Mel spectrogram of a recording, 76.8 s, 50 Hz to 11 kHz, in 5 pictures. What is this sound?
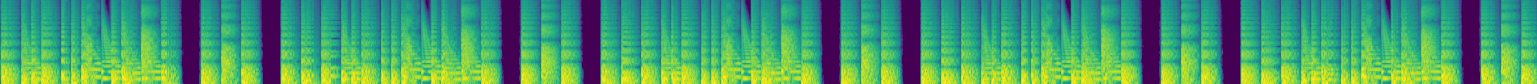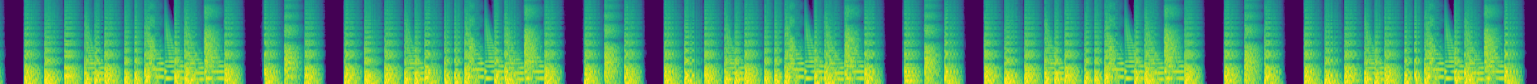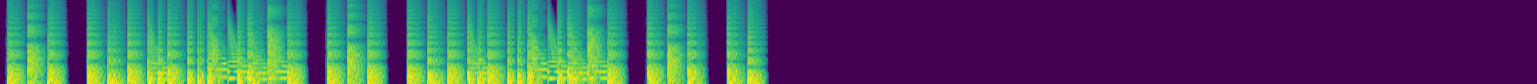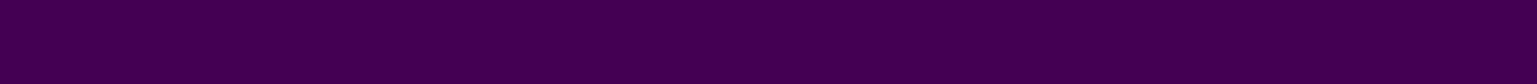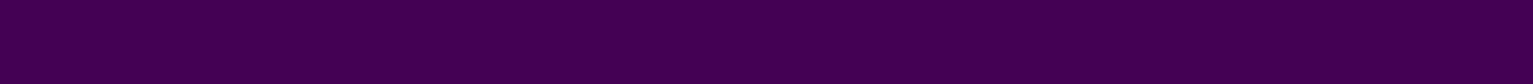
Bitty Boss
A classic 8-bit music made using beepbox.
8-bit, robotic, electronic, chiptune, 8, music, boss, bit, game, computer, games, 1980s, 8bit, robot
